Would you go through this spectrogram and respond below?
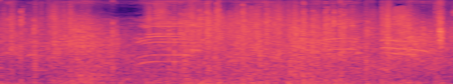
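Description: Continuous rumbling artillery fire and gunfire in the Civil War strategy game Ultimate General: Civil War, loud, dense booms rolling over one another throughout.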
